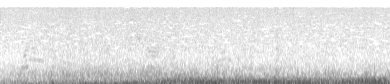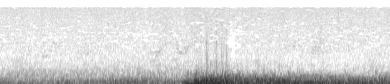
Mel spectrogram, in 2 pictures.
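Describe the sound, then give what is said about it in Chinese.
Stormy wind roars in a low, steady rumble under dark, cloud-covered skies with lightning, bringing rain, then a deep crash of thunder breaks in near the end and keeps rolling loudly as the storm builds. “马车备好时，天空黑云密布，闪电大风带来了雨。”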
